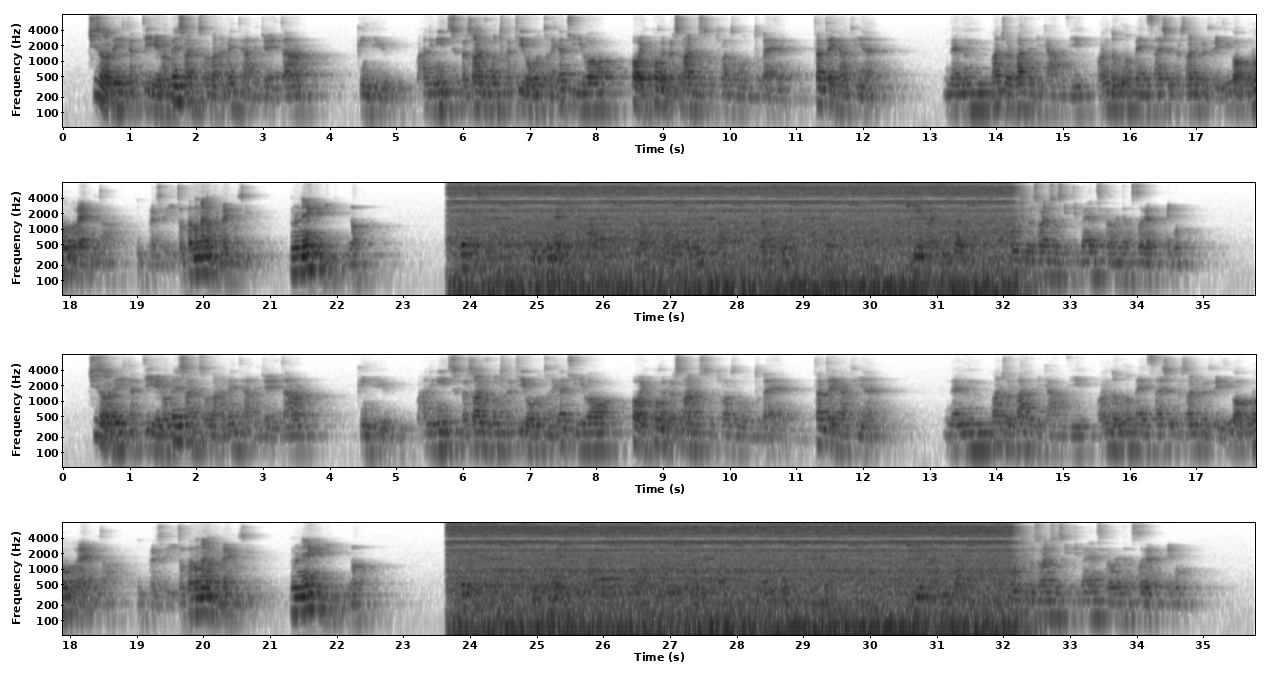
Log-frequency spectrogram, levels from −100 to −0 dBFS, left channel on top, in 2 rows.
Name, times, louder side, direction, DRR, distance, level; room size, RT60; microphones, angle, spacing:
voice 1, 0.4-3.6 4.4-4.9 5.3-8.1 8.5-10.9 11.3-12.2 13.2-18.6 19.2-20.7 21.3-21.6 22.1-22.3 23.9-24.5 24.9-27.9 28.3-29.5 30.4-34.6, left 2 dB, 45° left, -1 dB, 0.6 m, -26 dB
sound 1, 23.6-32.2, right 2 dB, 80° right, 0.6 m, -17 dB
3.8 x 2.5 x 2.2 m, 1.1 s
head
